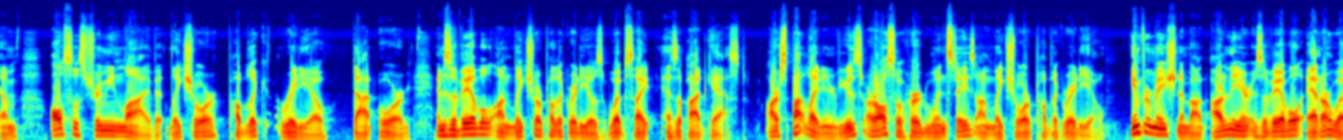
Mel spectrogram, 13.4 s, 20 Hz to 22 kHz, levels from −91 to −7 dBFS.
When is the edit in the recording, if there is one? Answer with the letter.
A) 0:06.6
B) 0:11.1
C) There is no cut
B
